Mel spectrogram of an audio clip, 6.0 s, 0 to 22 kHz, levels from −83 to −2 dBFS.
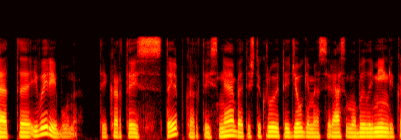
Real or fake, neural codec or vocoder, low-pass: real; none; 7.2 kHz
